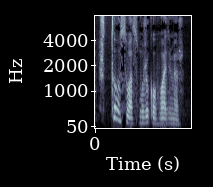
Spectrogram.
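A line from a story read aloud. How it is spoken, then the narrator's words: Sigh. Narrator (Russian): вздохнула Арсана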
